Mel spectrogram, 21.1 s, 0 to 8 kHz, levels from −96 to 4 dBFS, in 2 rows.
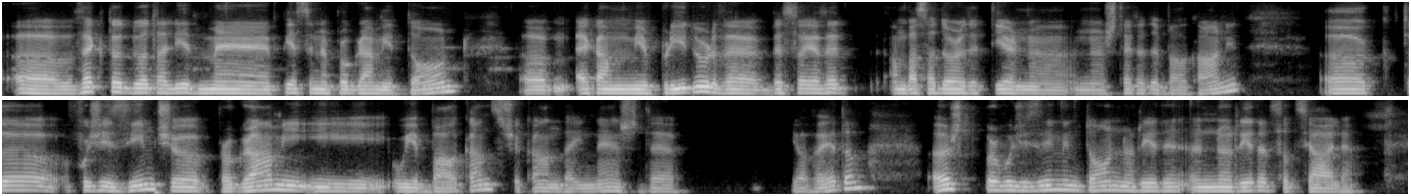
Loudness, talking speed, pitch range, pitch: -24 LUFS, 140 wpm, 105-130 Hz, 115 Hz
